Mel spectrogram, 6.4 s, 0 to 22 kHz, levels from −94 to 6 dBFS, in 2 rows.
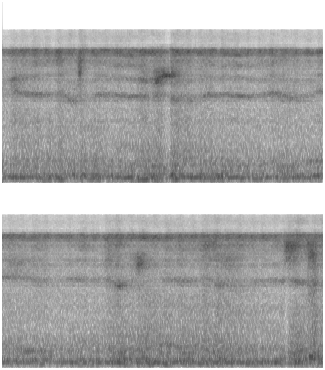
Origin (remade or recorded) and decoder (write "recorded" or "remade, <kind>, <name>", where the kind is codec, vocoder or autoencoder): remade, autoencoder, DAC-VAE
